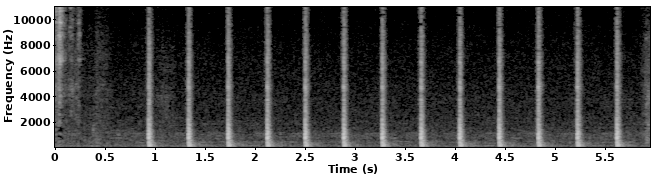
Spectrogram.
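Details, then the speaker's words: 2011 Ford Explorer dash: sharp, evenly spaced clicks about two and a half a second after the key is pulled, from the recirculation door motor; failing HVAC recirculation door actuator clicking. "and the only actuator that's actually moving after you pull the key out is the Reser door motor plus you can kind of hear it's over here"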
